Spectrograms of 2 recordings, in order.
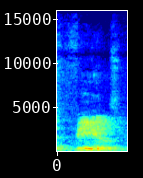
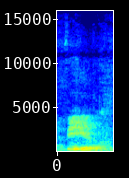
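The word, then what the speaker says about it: viel: alation accent but so the real word is feel VI e l pronounced with a n feel that's much yeah that's like much a lot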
